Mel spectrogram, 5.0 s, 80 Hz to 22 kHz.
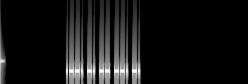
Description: Morse code, heard as a keyed tone, about 42 wpm, 700 Hz. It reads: PNMGN
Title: Code Groups - 5 Letters - 40wpm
